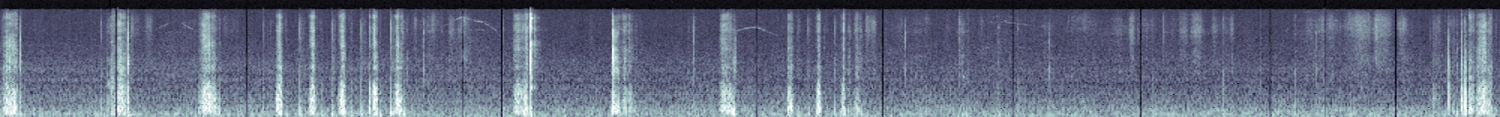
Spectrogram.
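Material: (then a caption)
Paper. A metal-nib dip pen, held in the fingers, is drawn and scratched across the white paper of an open sketchbook in short hatching strokes. About a dozen brief, dry, broadband scratches reaching high into a bright hiss come in quick bursts over the first nine seconds. A quiet stretch follows before a final louder scratch at the end.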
